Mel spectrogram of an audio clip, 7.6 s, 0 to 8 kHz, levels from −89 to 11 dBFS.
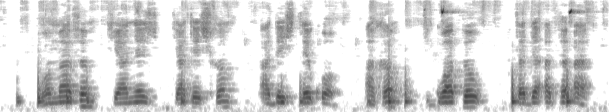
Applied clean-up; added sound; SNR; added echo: classical method Wiener filter.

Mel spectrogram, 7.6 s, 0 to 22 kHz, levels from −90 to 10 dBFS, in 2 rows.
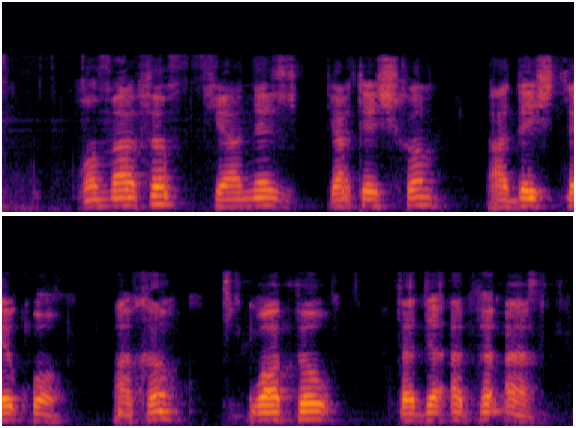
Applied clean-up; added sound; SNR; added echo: neural mask model DeepFilterNet 3.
